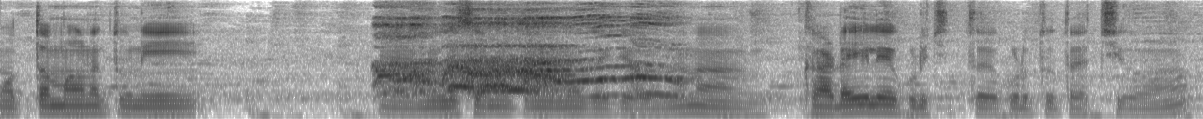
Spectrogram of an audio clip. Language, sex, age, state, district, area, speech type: Tamil, male, 18-30, Tamil Nadu, Namakkal, rural, spontaneous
